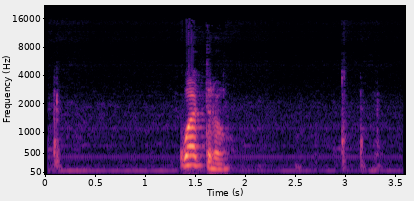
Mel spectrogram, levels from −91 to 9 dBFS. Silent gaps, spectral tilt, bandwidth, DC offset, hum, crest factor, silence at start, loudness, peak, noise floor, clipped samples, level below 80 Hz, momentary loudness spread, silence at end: none; -8 dB/octave; 14 kHz; under 0.1%; none; 24 dB; 0.1 s; -19 LUFS; -2 dBFS; -58 dBFS; under 0.1%; -66 dBFS; 29 LU; 1.75 s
